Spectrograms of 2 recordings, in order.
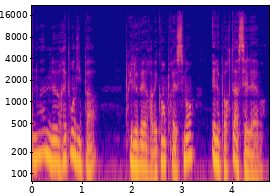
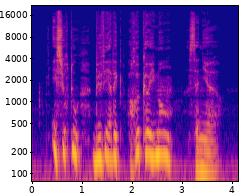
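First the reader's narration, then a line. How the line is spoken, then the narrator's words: Exclaimed. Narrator (French): s'écria Pablo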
